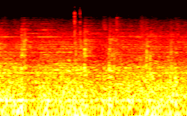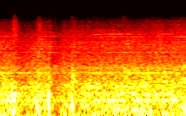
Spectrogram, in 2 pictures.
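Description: Moving passenger express train, heard from an open coach door: a steady rumble of coaches and wheels, with irregular clacks as the wheels run over rail joints and points.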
